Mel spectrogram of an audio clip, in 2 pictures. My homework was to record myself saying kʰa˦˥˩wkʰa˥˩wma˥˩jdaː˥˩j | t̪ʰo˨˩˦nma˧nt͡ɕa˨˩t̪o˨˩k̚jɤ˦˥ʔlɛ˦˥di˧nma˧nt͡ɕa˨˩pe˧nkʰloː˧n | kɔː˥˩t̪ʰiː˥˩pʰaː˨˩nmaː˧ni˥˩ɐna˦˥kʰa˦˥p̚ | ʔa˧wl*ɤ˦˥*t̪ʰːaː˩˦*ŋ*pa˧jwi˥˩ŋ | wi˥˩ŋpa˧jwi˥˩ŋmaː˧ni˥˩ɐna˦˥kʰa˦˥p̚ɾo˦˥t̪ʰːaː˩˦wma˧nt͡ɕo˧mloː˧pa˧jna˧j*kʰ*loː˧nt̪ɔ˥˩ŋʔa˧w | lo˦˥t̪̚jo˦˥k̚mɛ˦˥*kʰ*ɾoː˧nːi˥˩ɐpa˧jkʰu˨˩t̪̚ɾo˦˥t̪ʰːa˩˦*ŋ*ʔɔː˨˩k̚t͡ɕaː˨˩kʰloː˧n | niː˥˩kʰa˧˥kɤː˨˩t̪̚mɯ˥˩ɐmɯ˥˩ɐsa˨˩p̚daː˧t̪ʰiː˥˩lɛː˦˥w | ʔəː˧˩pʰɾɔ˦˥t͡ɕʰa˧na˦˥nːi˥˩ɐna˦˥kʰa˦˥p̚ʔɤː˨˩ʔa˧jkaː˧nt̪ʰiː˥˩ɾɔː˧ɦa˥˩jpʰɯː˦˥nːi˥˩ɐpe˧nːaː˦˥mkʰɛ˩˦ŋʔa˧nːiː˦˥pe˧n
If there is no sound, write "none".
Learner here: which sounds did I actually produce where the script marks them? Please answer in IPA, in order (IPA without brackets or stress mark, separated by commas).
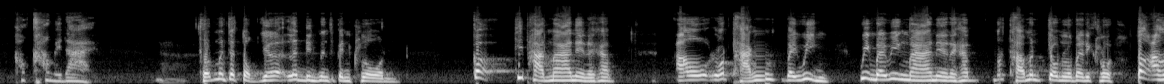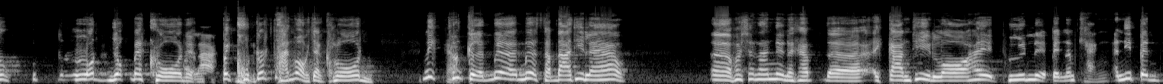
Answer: o˦˥, ŋ, kʰ, kʰ, ŋ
